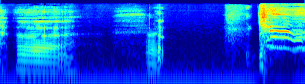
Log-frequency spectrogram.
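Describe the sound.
Loud breaths rush into the microphone in a few heavy bursts, mixed with short voiced vocal sounds and a sharp gasp-like intake near the end.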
